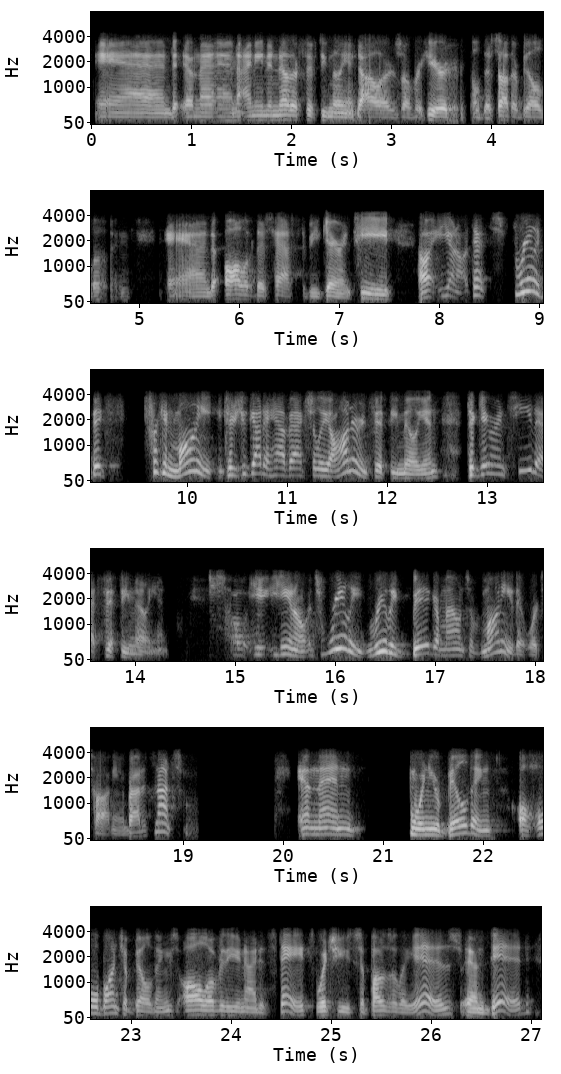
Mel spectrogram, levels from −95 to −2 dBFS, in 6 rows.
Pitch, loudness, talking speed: 145 Hz, -31 LUFS, 185 wpm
